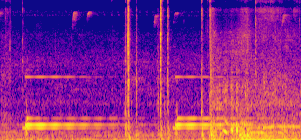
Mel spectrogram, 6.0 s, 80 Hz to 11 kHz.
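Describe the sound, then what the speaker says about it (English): BMW X5 engine cranking and catching after a fuel-gauge sending unit fault, preceded by steady electrical whine and a few sharp clicks, then a low rumbling idle rising near the end. "Let's go ahead and give it a start"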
